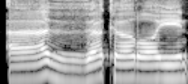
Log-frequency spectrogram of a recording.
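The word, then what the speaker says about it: الذَّكَرَيْنِ: Nah, kalau dibaca tasil gimana? Azzakaroin. Azzakaroin. Jadi kayak dua harakat. ya menyeret bacanya itu azzakarin. Jadi tulisan aslinya itu aa cuman a yang keduanya itu di ee di apa ya? Diseret aja azzakarin seperti itu.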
